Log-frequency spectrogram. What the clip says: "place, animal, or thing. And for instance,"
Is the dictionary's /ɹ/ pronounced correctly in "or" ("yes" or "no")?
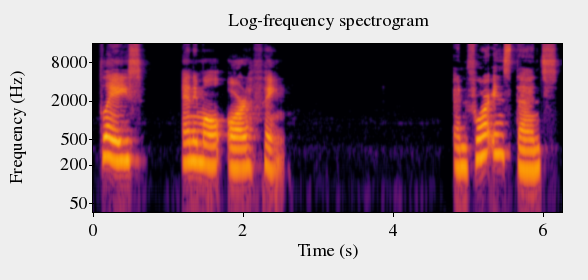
yes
